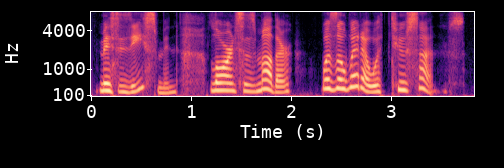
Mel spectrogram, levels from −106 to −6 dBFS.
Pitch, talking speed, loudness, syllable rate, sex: 255 Hz, 155 wpm, -18 LUFS, 5.0 syllables/s, female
